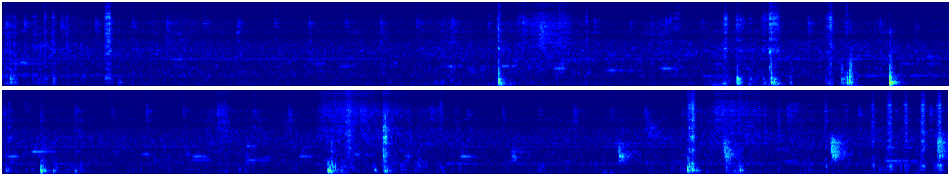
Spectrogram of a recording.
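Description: A pencil scratches lightly on a board.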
